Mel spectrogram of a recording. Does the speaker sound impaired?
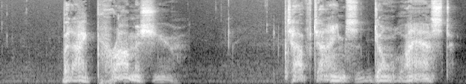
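Yes: throat cancer, partial laryngectomy; altered speech from cancer and partial larynx removal.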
